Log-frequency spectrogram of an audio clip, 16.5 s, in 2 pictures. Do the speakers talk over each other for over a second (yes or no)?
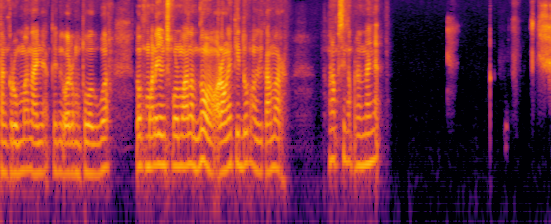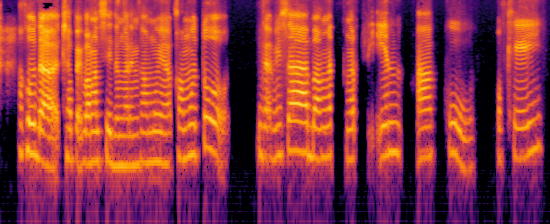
no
